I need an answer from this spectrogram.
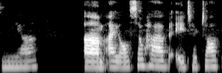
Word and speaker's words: Mya: But anyway, you can find me at Mia _ on Instagram, which my name is spelled MYA, but it is Mia.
